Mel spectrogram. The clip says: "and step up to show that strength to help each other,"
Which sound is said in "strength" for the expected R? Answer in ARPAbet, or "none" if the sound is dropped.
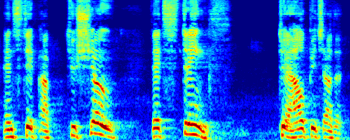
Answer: R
